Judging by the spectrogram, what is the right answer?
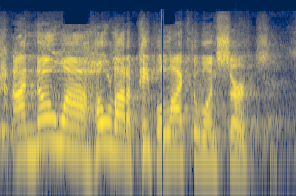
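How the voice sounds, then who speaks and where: With an American accent, a man speaks at a very fast pace in an extremely high pitch, his raised, projected voice bright and sharp in tone amid audible room echo. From Texas (Nederland, southeast Texas). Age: 60s. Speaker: pastor. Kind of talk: sermon. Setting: church.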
